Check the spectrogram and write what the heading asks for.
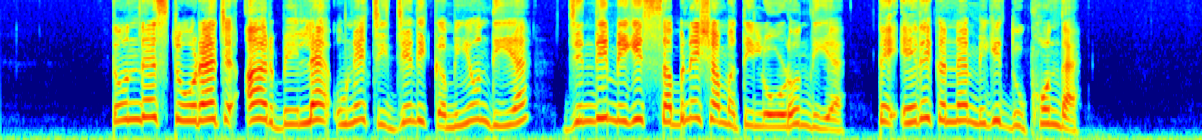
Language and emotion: Dogri, angry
